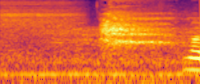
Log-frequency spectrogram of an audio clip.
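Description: A woman's sharp inhaled breath, an airy gasp about a second in, over a steady low hum.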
